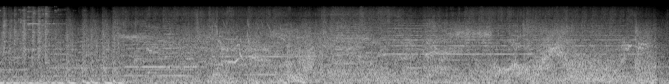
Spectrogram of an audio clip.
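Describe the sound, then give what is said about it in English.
A dense barrage of anti-bug artillery fire from a gun tower during a science-fiction battle against charging bugs in an audio drama. Loud crashing impacts and rapid bursts pile over a low rumble without a break. “From the gun tower, two Roughnecks batter away with anti-bug artillery.”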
